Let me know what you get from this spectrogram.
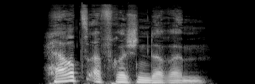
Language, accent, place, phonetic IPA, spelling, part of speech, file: German, Germany, Berlin, [ˈhɛʁt͡sʔɛɐ̯ˌfʁɪʃn̩dəʁəm], herzerfrischenderem, adjective, De-herzerfrischenderem.ogg
- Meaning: strong dative masculine/neuter singular comparative degree of herzerfrischend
